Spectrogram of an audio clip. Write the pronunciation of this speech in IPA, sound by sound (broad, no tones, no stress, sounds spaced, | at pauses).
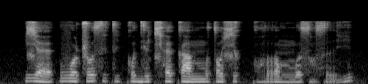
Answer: ʑ ɛ | v o ʈ͡ʂ ʊ s i̤ t i̤ k o dʲ ɤ t͡ɕʰ ɛ k a mː o t ɔ ɕ ɤ kː ɔ̤ r ɔ mː ʊ s ɔ̤ s r i̤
